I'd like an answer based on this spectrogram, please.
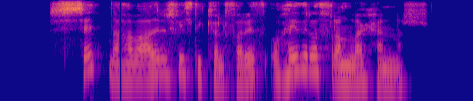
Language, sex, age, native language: Icelandic, female, 30-39, Icelandic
